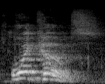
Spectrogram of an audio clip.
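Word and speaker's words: οἶκος: diphthong is omicron yoda anybody want to guess how that's pronounced oil like in oil a greek word is oikos oikos is the greek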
